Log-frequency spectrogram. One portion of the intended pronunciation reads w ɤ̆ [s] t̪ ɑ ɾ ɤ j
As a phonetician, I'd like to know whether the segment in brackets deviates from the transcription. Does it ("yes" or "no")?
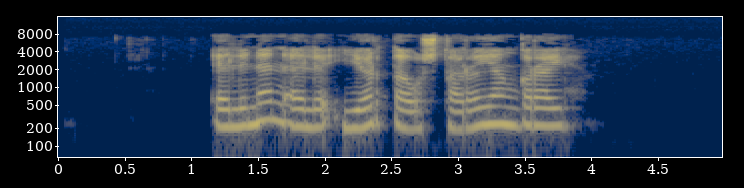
yes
